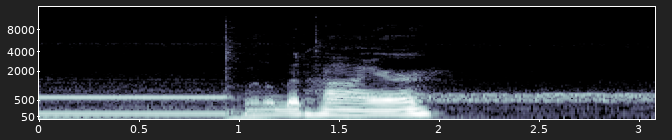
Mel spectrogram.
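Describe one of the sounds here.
A radio's tone warbles up and down quickly.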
